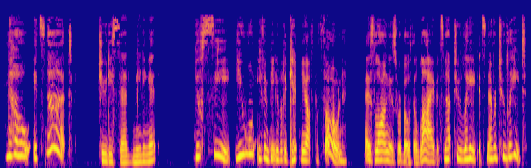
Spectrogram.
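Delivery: high, emotional, insistent plea; pleading daughter. A narrator's reading. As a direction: insist through tears.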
